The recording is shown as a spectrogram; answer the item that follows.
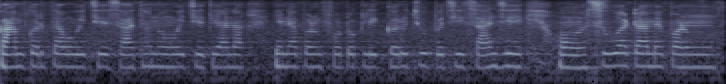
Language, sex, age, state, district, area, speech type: Gujarati, female, 18-30, Gujarat, Rajkot, rural, spontaneous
